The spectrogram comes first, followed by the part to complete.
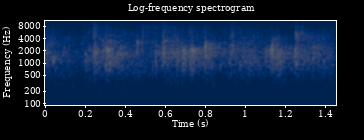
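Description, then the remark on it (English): An audience claps together after preaching in a dense, steady burst of applause that holds an even level throughout, with no voices over it. “That was better preaching than what you just clapped.”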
